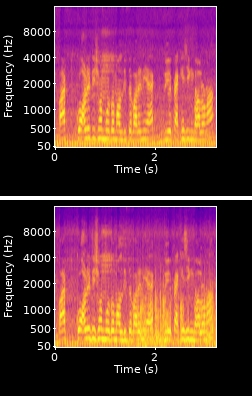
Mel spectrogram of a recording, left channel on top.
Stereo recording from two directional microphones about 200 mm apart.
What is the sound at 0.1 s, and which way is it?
Speech, 45° right (ahead or behind).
